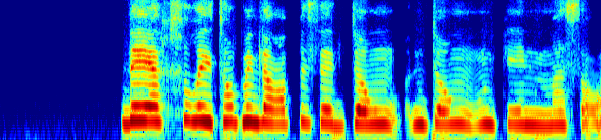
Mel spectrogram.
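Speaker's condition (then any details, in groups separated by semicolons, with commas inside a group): Dystonia; dystonia from infancy, DBS implanted, wheelchair, head shaking, twitching; diagnosed age 10, now 33, on medication; speech impediment, noticed by others at 25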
